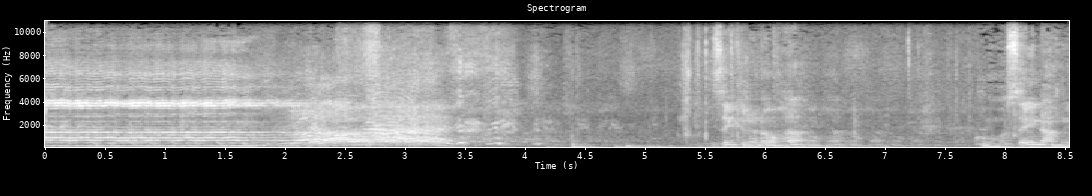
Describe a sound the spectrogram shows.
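A young man chants loudly into a microphone, heard through a loudspeaker in an echoing room.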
